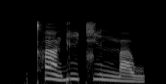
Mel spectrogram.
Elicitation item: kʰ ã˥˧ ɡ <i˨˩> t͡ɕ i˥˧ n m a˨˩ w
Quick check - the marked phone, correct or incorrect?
incorrect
